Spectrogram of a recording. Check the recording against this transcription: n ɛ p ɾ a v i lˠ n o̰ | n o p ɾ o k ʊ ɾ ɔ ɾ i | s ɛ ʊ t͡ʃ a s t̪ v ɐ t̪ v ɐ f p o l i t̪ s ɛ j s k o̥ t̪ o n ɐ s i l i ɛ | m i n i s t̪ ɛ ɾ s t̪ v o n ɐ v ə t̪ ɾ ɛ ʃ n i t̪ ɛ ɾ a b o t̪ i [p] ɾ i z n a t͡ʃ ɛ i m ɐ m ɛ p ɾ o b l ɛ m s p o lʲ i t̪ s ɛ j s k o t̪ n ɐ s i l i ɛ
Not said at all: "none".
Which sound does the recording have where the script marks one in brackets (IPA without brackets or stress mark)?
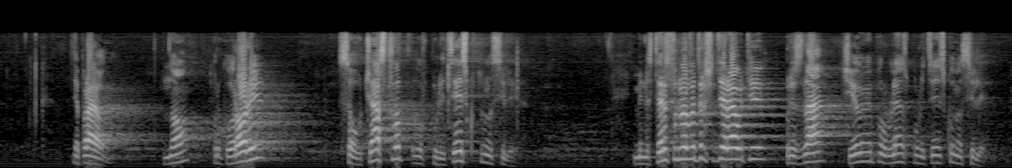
p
